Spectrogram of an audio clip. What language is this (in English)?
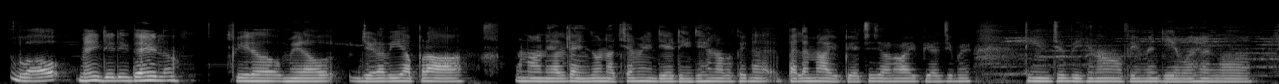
Dogri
